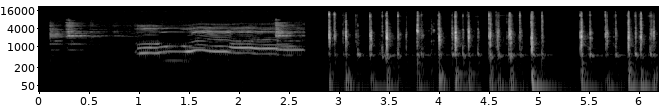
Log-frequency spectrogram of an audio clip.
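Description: A snatch of a pop song with a sung, wavering held note, cut off abruptly after a couple of seconds. Then a quick run of smartphone keyboard tap clicks, about six a second, with a short pause near the end.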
